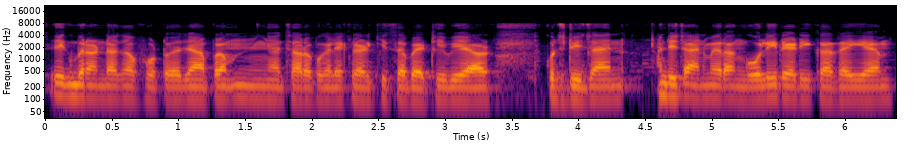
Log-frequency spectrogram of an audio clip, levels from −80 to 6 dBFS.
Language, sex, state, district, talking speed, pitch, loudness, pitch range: Hindi, female, Bihar, Supaul, 235 wpm, 105 Hz, -17 LUFS, 105-110 Hz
